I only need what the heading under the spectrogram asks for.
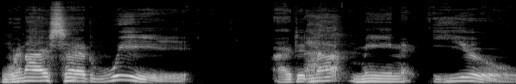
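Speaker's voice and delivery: deliberate, very slow delivery with "we" stretched long. Quoting a movie line after praising the actor's voice: Riff Raff impression. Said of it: "That was a good impersonation".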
